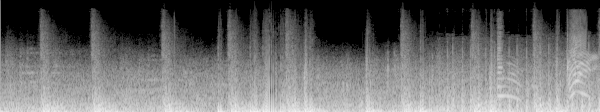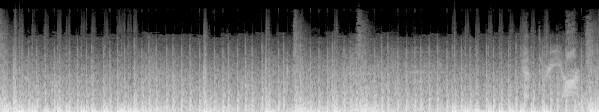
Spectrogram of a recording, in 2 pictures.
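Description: Rapid cannon and machine-gun fire from a gunship in the video game Project Gunship, a dense, loud stream of repeated bursts and booms running nearly nonstop, with voices speaking over it.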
